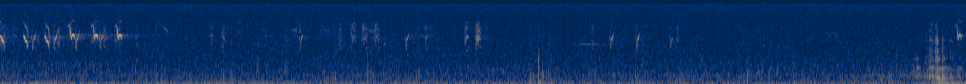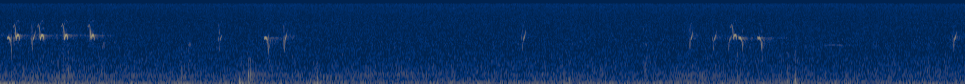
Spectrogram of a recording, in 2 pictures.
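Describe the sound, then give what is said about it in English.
A wild bird calling: faint, high, short chirps repeated many times in scattered clusters over a quiet background. “Stop. Same bird.”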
